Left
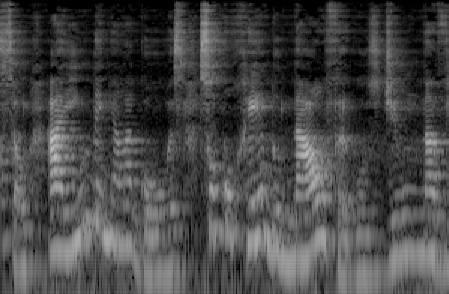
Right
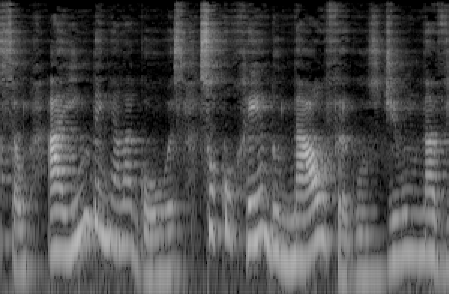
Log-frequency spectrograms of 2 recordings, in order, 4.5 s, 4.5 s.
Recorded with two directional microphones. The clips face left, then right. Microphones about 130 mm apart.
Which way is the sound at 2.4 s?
30° right (ahead or behind).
